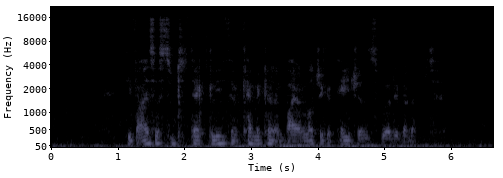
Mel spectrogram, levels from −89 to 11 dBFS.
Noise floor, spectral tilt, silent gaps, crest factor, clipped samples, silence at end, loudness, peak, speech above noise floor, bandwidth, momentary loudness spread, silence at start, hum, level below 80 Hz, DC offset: -77 dBFS; -4.5 dB/octave; none; 20 dB; under 0.1%; 0 s; -57 LUFS; -38 dBFS; 20 dB; 16.5 kHz; 12 LU; 0.05 s; none; -70 dBFS; under 0.1%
